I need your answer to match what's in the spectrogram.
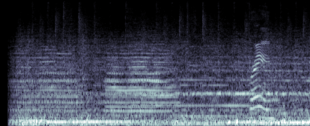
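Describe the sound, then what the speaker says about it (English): A train horn blares in long, steady tones over heavy rumbling and loud noise, persisting throughout with a brief bending tone near the end. "Train. I see it. Train!"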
